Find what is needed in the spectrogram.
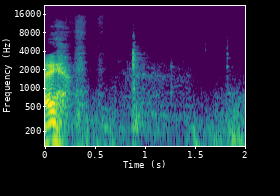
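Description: A man's voice saying "okay" at the start, then a few faint, separate clicks and ticks as a drink tumbler is picked up and a sip is taken from it.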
